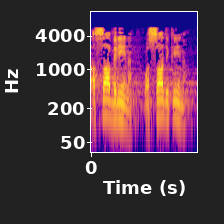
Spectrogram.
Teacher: الصابرين والصادقين اللام فيهما لام شمسية مدغمة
